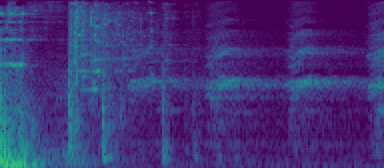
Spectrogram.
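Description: Film sound effects: a sudden crash-like hit that fades over about half a second, followed by a few faint clicks and a thin, high, steady ringing tone.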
